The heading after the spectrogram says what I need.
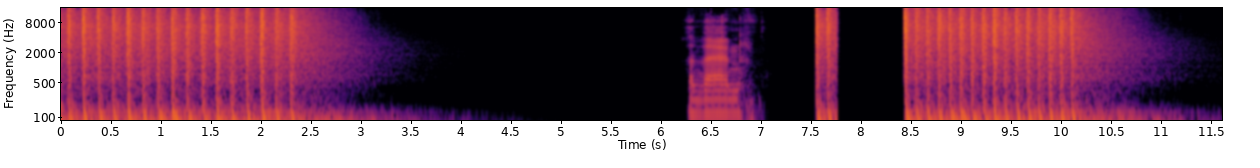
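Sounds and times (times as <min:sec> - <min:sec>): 
machine gun sound effect firing: 0:00.0 - 0:03.3, 0:07.6 - 0:07.8, 0:08.4 - 0:11.2
speech: 0:06.3 - 0:07.1.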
